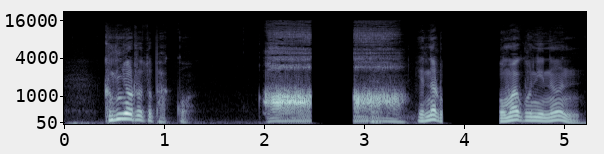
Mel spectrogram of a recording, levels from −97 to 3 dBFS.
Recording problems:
audio cutting out; at 2.5 s and at 4 s for 0.5 s

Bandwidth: 16 kHz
